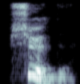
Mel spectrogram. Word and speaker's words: should: Should. Should. Attention, on ne prononce pas la lettre L.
